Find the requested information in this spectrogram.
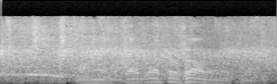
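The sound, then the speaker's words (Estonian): Applause from a church audience welcoming a visiting pastor from Kharkiv and his family. It is a dense, steady wash of clapping with a voice speaking over it. “Ütleme teile aplausiga tere tulemast.”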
